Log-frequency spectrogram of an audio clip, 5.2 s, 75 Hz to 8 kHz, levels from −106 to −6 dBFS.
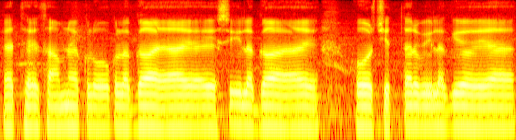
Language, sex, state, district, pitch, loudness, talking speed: Punjabi, male, Punjab, Kapurthala, 115 Hz, -18 LUFS, 195 wpm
